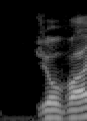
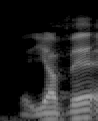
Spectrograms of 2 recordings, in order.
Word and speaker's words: Yahvé: Jeová é a pronúncia mais longe da real pronúncia. Yahvé é muito mais fiel do que Jeová.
